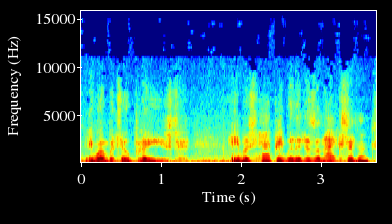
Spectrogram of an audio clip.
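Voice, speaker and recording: An actor playing a wry, middle-aged British police detective sergeant in a radio drama, dry, colloquial and self-mocking. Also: male voice, on the low side, wildly swooping pitch, moderate pace, warm tone. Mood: grumbling. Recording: dull, noisy radio drama recording.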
